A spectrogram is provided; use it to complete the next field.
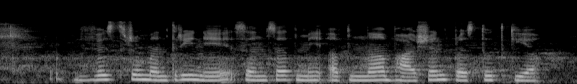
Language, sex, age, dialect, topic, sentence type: Hindi, female, 18-24, Hindustani Malvi Khadi Boli, banking, statement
